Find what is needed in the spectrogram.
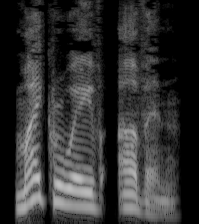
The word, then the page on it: microwave oven: American English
